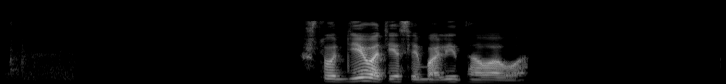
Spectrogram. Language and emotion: Russian, neutral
